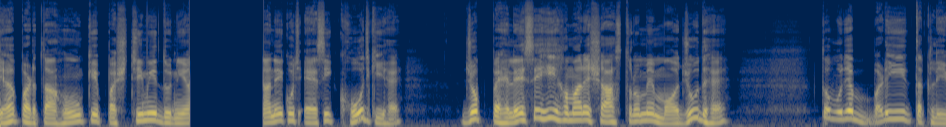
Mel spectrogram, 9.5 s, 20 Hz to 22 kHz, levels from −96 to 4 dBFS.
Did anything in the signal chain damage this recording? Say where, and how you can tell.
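Yes. At the playback stage, the speech cuts out after "कि पश्चिमी" at 1.89 s and stays silent until 2.63 s, a gap of about 0.74 s. This is a playback stall, likely from the player running dry or its thread being blocked. What separates it from a network dropout is that nothing is lost: the speech picks up exactly where it stopped, rather than jumping ahead or leaving a clipped syllable at the edge.

From 2.63 s to 4.11 s, up to "जो पहले से ही", the speech runs at 1.5 times normal speed while its pitch stays unchanged. This is time-compressed catch-up: the player works off the backlog left by the stall by removing short pieces and cross-fading the joins. It can't be a simple fast playback or a clock mismatch, because either of those would raise the pitch.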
